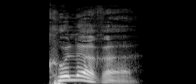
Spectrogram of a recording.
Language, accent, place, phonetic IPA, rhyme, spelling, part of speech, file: German, Germany, Berlin, [ˈkʊləʁə], -ʊləʁə, kullere, verb, De-kullere.ogg
- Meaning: inflection of kullern: 1. first-person singular present 2. first-person plural subjunctive I 3. third-person singular subjunctive I 4. singular imperative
